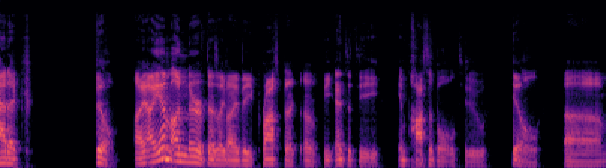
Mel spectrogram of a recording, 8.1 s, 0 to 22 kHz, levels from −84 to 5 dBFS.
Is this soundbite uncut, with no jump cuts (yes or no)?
no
